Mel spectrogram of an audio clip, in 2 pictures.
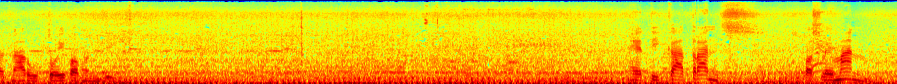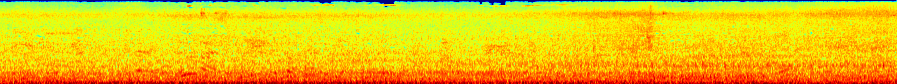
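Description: A scooter engine putters as it creeps through slow traffic.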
